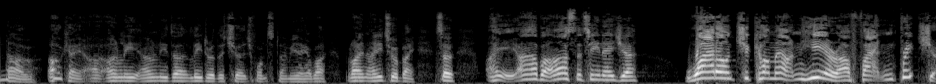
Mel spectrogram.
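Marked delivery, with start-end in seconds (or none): 6.8-9.4 put-on North Carolina accent. Retelling a friend inviting a teenager to hear a preacher: North Carolinian accent. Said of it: "I won't carry on with the accent".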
